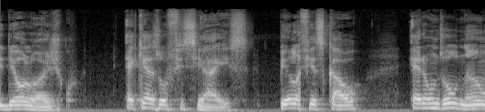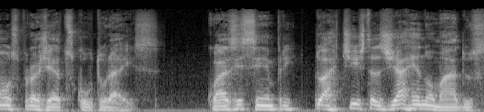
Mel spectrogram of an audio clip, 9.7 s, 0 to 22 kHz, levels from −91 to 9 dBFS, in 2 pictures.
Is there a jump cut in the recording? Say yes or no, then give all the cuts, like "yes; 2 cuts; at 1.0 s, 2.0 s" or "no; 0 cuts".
yes; 4 cuts; at 1.6 s, 3.0 s, 4.4 s, 8.0 s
